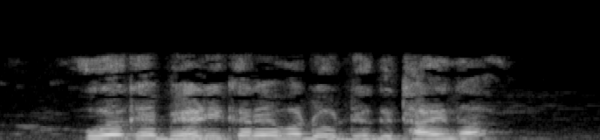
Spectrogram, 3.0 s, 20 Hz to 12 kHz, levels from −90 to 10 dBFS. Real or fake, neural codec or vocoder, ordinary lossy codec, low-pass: real; none; AAC, 48 kbps; 7.2 kHz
